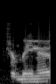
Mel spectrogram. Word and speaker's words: Kamara: Everyone says Kamara. Not everyone, but like over 70% of people say Kamara. It's Alvin what'd you Kamara. say? Is that what it really I is? say every name wrong. Yeah, I mean, I trust her. It's Camaro.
